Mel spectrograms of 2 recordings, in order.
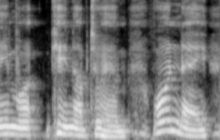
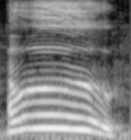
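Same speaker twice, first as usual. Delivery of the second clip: high wailing wolf howl; hammed-up werewolf howl; 9 semitones higher, 3 dB louder than usual. A narrator's reading. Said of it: "howled the werewolf".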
